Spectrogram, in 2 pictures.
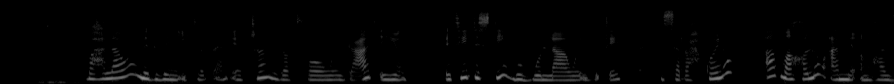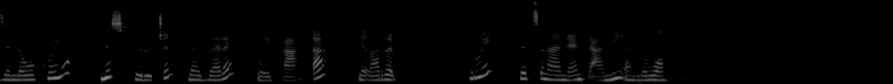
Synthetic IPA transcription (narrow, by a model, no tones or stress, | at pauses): bahlawimɨɡbɨnʔit̪ʰjo̞pʼjanʔeɾt̪ʰɾanɡɐfowɔjɡaʕat̪ɨjːu | ʔɨt̪ʰid̪ɨsd̪ibɨbulːawɔjbɨt̪ʼe̞fzɨsɨrːaħkʰo̞jnu | ʔaβmaxɐluʕamːikʼnuxalzɐlːɐwo̞kʰo̞jnu | mɐsħɨɾut͡ʃʼɨnbɐɾbɐɾɐn | wɔjkʰat̪ʼaf | jɪχʼɐrːɨβ | fɨɾuin | t̪ʰɐt͡sʼːɨnanɨʕɨnt̪ʼaʕmialːɐwo̞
